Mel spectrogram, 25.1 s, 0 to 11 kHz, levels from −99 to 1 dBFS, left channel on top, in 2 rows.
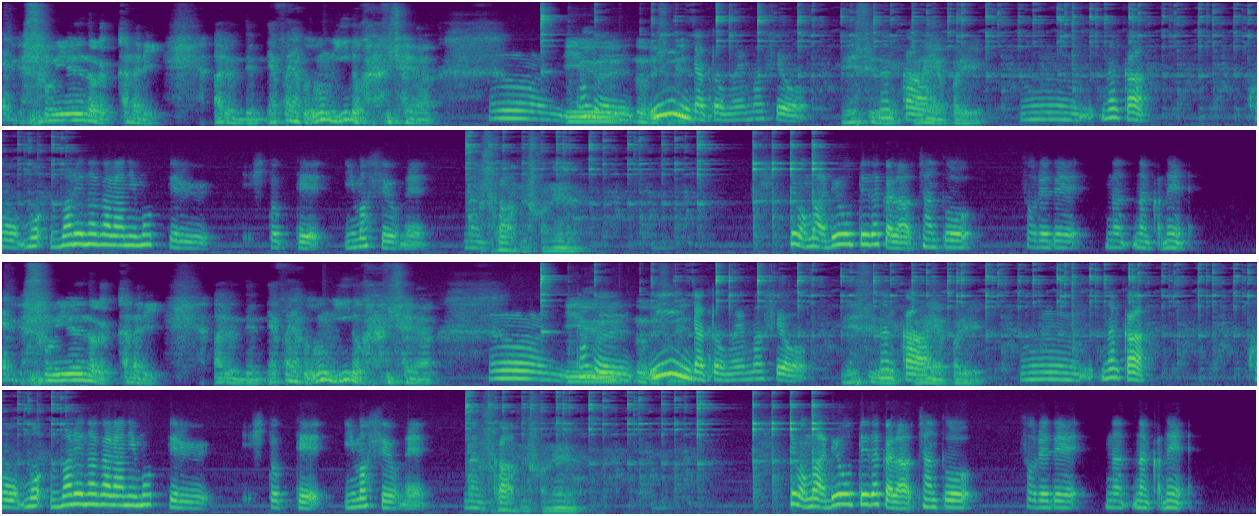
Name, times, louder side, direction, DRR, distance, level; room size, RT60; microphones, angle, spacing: voice 1, 0.0-5.0 5.6-6.8 8.4-9.8 17.2-18.4 20.1-20.3, right 1 dB, 10° left, 2.5 m, -29 dB
sound 1, 3.2-22.5 22.8-22.9, right 3 dB, 25° right, 1.3 m, -36 dB
voice 2, 4.9-8.1 8.8-9.3 10.2-11.5 12.5-14.6 15.1-15.7 16.0-16.8 17.2-17.7 19.0-19.2 20.4-22.2 22.8-23.3 23.6-24.4, right 2 dB, 55° right, 0.7 m, -23 dB
8.9 x 5.2 x 5.9 m
head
